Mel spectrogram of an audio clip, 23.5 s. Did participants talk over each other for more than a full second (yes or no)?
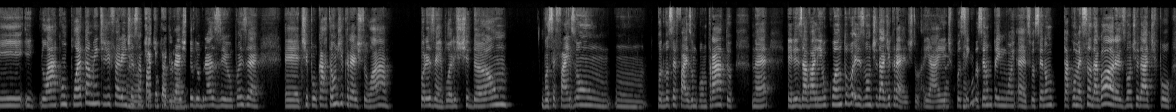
yes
